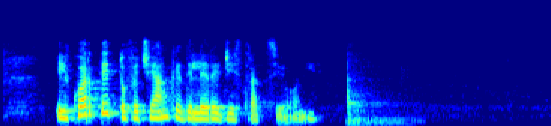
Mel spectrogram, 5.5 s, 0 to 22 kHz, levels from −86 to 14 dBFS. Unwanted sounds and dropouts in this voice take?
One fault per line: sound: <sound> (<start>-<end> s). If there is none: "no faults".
sound: thud (3.4-4.3 s)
